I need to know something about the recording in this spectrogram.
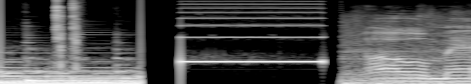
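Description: Plucked-string intro music cuts off abruptly under a second in. After a short gap, a single steady electronic beep tone sounds for about three-quarters of a second, then a man starts talking.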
